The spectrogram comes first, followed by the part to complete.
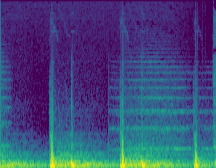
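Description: Heartbeat sound effect: deep thumps in lub-dub pairs, a pair about every second and a half, over a low steady hum.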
